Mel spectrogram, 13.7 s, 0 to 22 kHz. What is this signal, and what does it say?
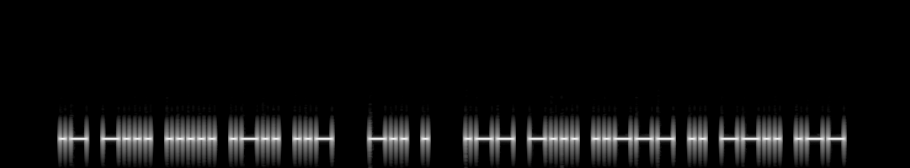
Morse code, heard as a keyed tone, about 15 wpm, 700 Hz. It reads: AB5LU DE WB2IZW
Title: USA Callsign DE Callsign 15wpm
